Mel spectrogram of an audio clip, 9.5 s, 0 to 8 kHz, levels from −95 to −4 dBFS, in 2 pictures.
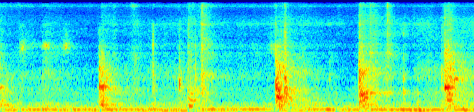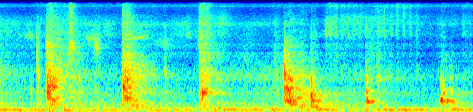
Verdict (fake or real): fake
